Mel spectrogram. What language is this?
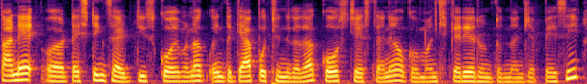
Telugu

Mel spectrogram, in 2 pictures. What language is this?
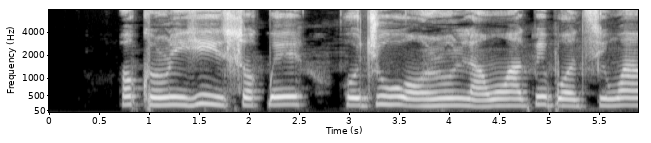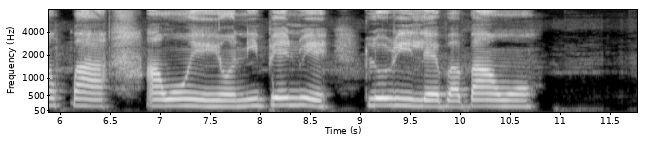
Yoruba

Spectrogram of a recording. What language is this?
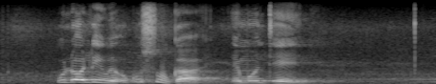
Xhosa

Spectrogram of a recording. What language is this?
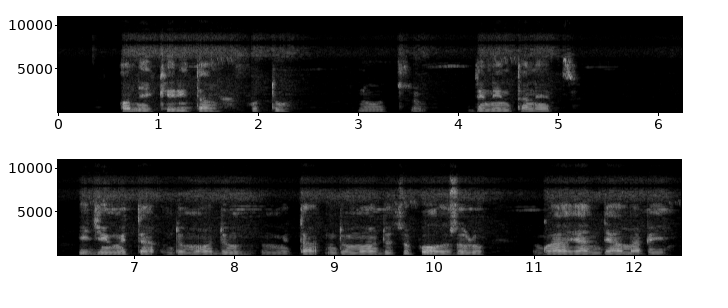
Igbo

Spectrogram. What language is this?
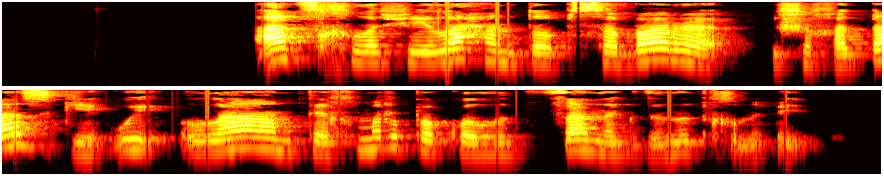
Abkhazian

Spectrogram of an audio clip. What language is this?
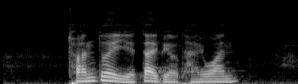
Chinese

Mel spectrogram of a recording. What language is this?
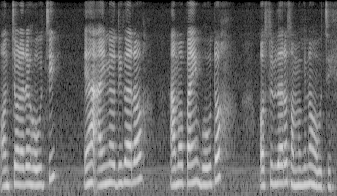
Odia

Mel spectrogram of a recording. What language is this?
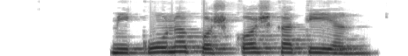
Santiago del Estero Quichua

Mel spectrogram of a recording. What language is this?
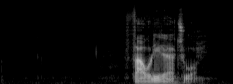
Danish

